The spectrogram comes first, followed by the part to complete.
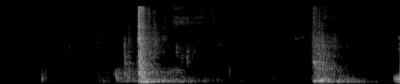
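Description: Lower front access door of an Epilog Helix laser engraver being pulled open: a faint click, then a sharp thud about a second and a half in that dies away, and a second thud near the end.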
